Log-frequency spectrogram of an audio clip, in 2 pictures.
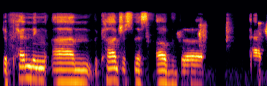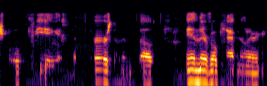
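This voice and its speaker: A young man chatting casually, rambling, animated and swearing. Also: mid-range voice, no echo. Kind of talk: casual chat. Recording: dull, dry lo-fi recording.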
